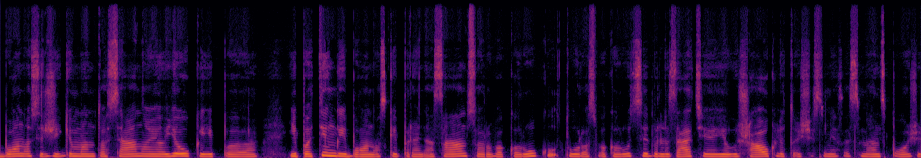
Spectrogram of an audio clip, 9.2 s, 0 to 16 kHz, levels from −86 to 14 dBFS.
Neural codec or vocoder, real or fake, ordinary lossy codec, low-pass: none; real; Opus, 24 kbps; 14.4 kHz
